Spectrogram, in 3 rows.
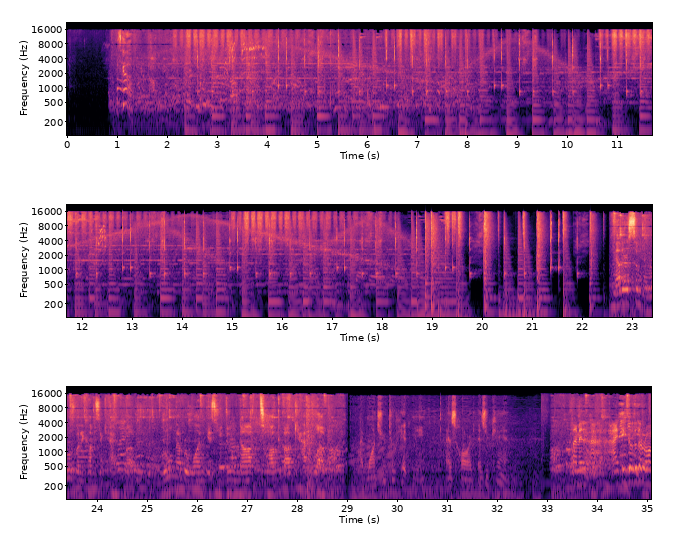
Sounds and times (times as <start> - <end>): Music: 2.2 - 35.0.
